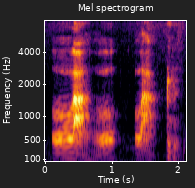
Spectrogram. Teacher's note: Kemudian lam, la, tempat keluarnya ada tepi kanan kirinya lidah bagian depan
